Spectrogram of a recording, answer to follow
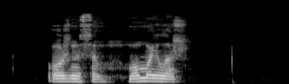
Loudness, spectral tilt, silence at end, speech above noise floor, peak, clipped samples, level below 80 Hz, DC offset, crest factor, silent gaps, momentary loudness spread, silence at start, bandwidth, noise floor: -18 LUFS; -5.5 dB/octave; 1.05 s; 51 dB; -2 dBFS; under 0.1%; -66 dBFS; under 0.1%; 16 dB; none; 16 LU; 0.5 s; 11.5 kHz; -68 dBFS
